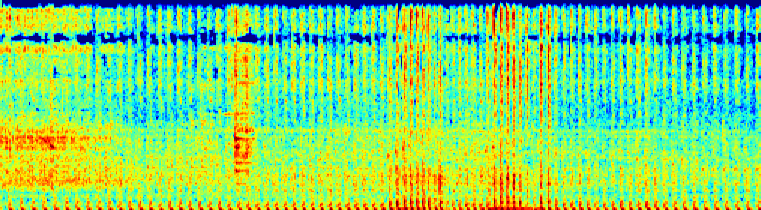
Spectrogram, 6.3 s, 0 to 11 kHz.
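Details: 1986 Suzuki Savage 650cc single, run after many years sitting, with new coil, gas in carb, oil in crankcase, battery and an Aprilia can as exhaust; even deep thumps and clean throttle blips, runs great.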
